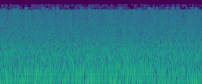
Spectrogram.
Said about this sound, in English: Or there's a hum, maybe the sound of the heater.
